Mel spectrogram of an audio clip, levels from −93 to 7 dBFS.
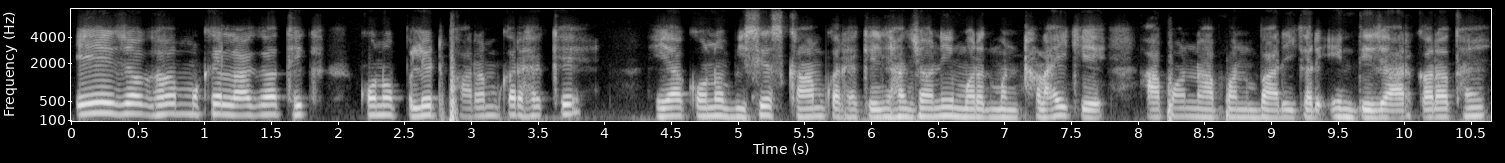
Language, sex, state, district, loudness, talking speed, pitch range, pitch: Chhattisgarhi, male, Chhattisgarh, Jashpur, -14 LUFS, 170 wpm, 155-195 Hz, 170 Hz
